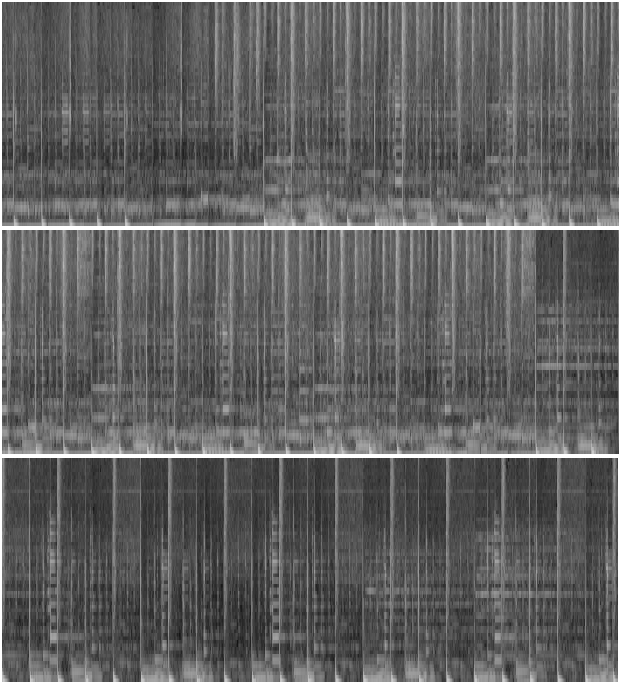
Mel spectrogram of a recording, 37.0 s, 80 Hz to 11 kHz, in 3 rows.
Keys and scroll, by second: 0.6 space, 1.2 space, 1.9 space, 4.8 space, 8.9 space, 9.4 space, 10.6 space, 11.4 space, 17.1 ctrl+d, 20.5 space, 21.1 space.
